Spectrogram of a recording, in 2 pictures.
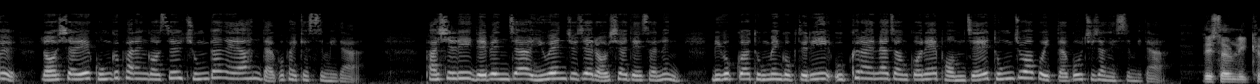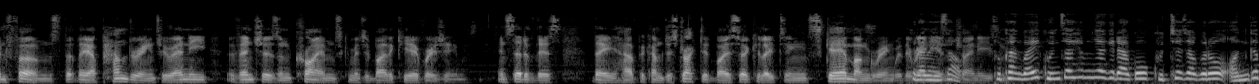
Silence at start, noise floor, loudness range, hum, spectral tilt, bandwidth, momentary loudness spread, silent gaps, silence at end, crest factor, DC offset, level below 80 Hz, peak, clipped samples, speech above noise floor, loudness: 0 s; -58 dBFS; 4 LU; none; -4 dB/octave; 11.5 kHz; 9 LU; none; 0 s; 18 dB; under 0.1%; -62 dBFS; -10 dBFS; under 0.1%; 31 dB; -27 LUFS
